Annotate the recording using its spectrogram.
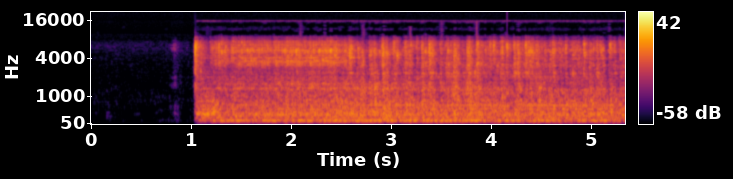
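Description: A drill press motor whirs loudly and steadily.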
